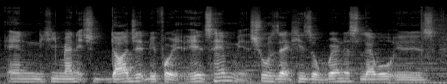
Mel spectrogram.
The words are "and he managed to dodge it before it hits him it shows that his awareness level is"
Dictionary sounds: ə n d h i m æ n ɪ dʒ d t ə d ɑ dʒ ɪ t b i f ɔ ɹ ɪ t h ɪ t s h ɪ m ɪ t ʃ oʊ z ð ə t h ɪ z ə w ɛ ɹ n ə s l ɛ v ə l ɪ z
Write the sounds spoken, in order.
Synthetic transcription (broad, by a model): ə n h i m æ n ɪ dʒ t d ɑ dʒ ɪ t b i f ɔ ɹ ɪ t h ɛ t s h ɪ m ɪ t ʃ oʊ z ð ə t h ɪ z ə w ɛ ɹ n ə s l ɛ v ə l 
